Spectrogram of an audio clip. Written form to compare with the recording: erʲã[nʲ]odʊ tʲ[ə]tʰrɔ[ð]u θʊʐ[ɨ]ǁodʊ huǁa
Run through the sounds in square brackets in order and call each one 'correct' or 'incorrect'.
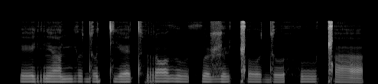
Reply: correct, incorrect: ɛ, correct, correct

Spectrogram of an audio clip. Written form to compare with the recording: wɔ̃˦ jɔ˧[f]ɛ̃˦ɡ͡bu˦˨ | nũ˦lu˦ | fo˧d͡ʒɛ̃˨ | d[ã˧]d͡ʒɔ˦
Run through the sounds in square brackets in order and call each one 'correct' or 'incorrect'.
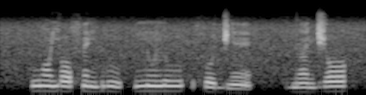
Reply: correct, correct

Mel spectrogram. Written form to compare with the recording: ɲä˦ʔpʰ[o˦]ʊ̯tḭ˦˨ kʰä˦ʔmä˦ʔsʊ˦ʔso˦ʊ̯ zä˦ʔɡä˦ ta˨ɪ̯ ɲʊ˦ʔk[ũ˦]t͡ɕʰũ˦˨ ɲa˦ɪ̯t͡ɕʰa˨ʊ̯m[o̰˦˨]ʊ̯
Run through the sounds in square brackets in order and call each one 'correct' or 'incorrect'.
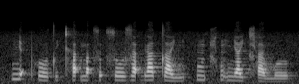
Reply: incorrect: o˨, correct, incorrect: o˨

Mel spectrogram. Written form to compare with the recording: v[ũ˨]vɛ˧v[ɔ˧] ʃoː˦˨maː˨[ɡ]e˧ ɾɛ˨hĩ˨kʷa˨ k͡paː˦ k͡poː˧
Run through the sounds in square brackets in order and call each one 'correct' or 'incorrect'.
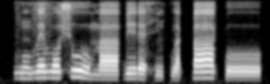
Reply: correct, correct, incorrect: ɓ

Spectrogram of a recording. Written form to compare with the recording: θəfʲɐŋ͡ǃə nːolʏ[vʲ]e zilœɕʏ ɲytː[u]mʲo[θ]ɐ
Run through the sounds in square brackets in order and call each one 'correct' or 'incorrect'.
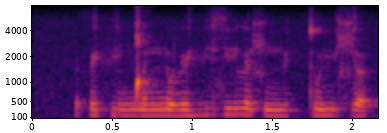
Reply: correct, correct, incorrect: ɕ

